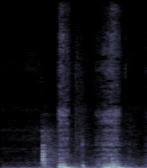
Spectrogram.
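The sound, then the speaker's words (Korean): Wood being carved by hand with a knife in a master woodcarver's workshop: a few short, dry scraping and rasping strokes at an uneven pace, with no talk. “두 사람이 머리를 맞대고 열심히 나무를 깎고 있네요.”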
